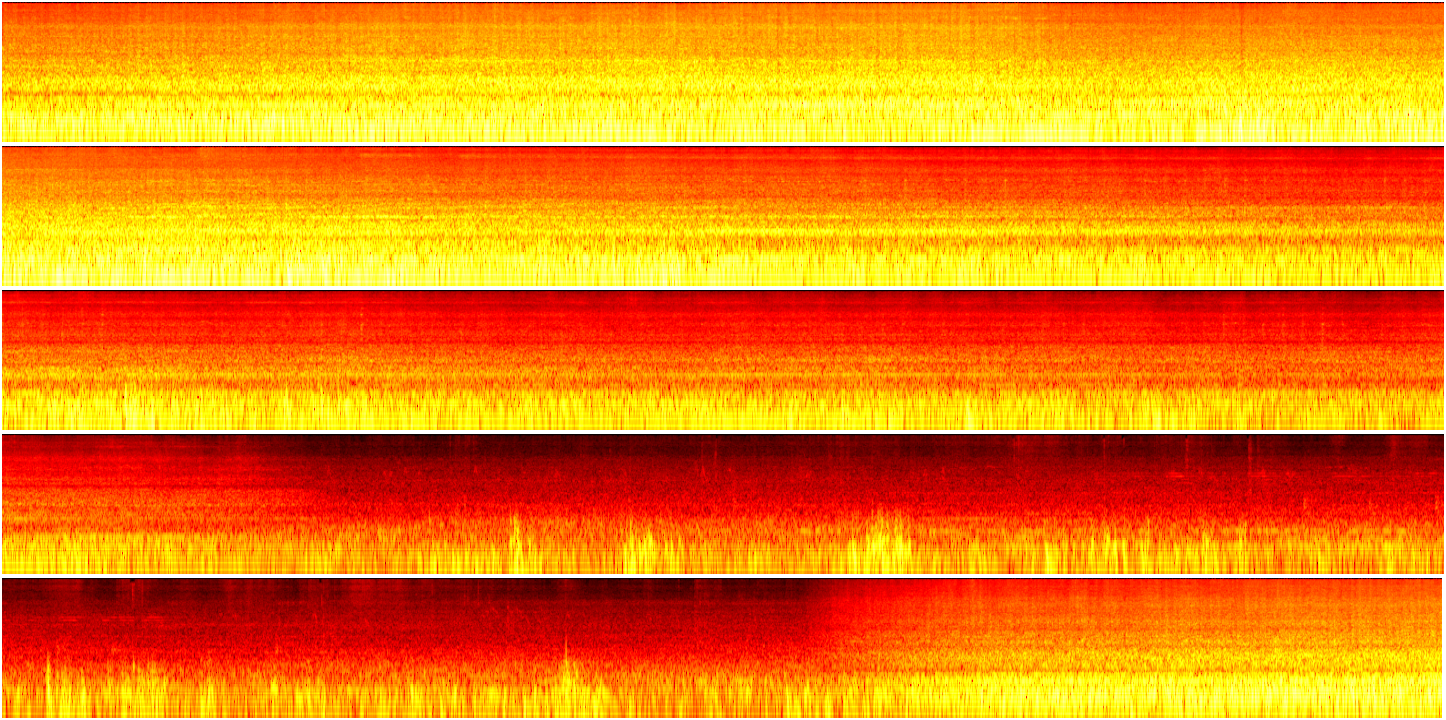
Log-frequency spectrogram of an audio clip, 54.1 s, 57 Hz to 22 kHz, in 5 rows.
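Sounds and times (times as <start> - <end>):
diesel engine running: 0.0 - 34.8, 49.3 - 54.0.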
